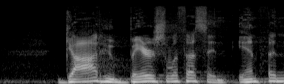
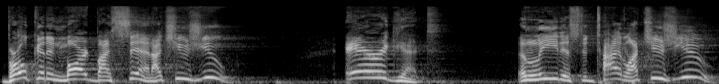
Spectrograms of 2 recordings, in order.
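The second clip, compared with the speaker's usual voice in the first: high, loud revival preaching; preaching at full force; 8 semitones higher, 5 dB louder than usual. Acted. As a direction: shout it out to the whole church. Preaching God's choosing at full force.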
